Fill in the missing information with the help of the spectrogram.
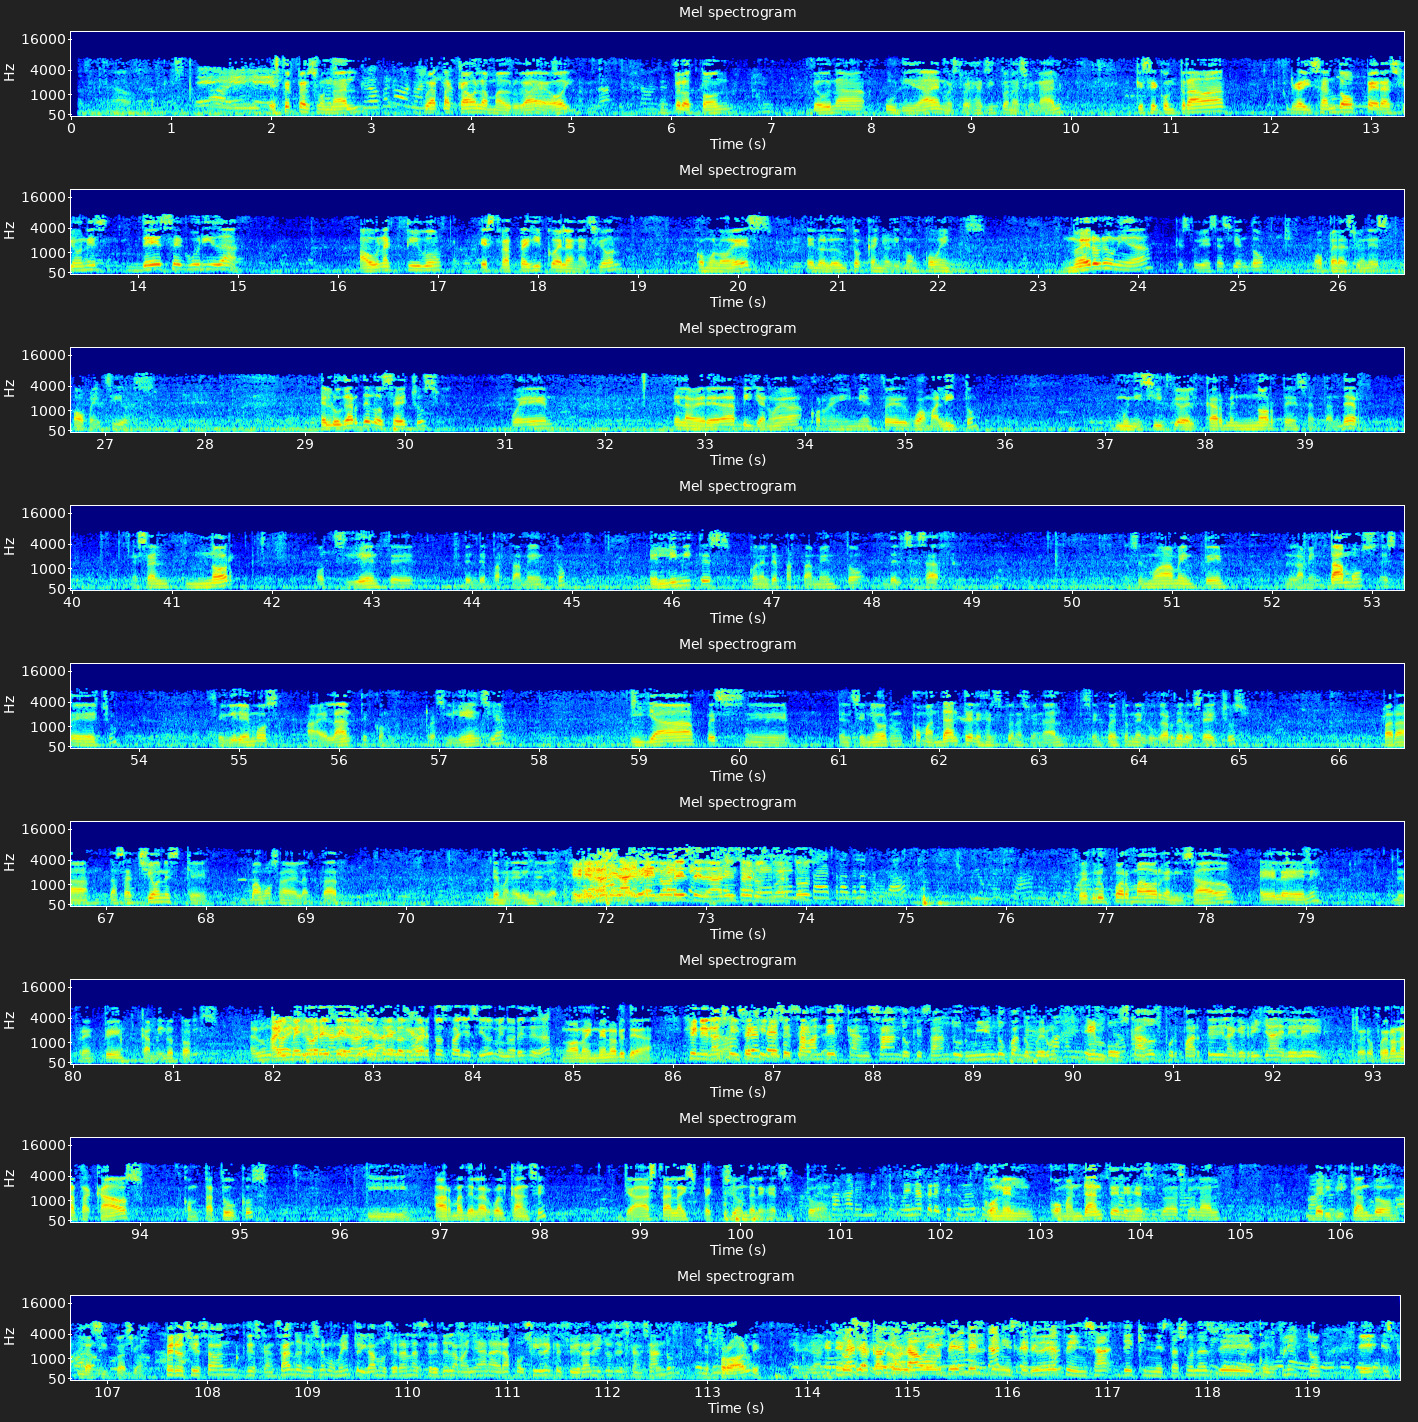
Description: Declaraciones del general Helder Fernán Giraldo Bonilla, Comandante Fuerzas Militares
